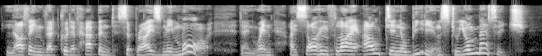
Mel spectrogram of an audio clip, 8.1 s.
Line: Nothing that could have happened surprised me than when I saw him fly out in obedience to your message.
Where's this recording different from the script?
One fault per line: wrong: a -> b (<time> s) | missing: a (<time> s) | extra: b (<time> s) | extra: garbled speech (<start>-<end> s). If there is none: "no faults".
extra: more (2.6 s)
